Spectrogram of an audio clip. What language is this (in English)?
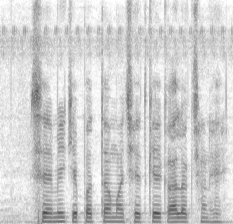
Chhattisgarhi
